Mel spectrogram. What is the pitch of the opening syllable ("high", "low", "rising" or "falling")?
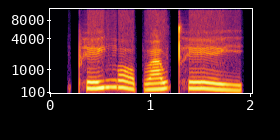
rising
